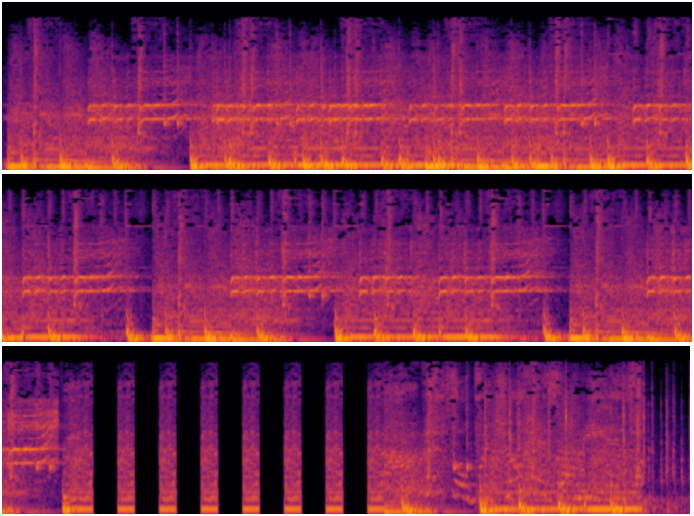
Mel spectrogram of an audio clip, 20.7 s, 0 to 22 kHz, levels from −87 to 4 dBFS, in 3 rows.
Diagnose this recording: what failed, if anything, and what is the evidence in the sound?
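A doubled audio track runs from 2.09 to 6.05 s, most likely from a second, slower capture path or an edit that left two copies out of step. A full-band copy trails the original by about a second at roughly the same level, with no decay or room colour, so it reads as a duplicate rather than an echo. It cuts in abruptly at 2.09 s and drops out just as sharply at 6.05 s.

A stutter with silent gaps occupies 14.70 to 17.62 s, likely from a playback or streaming buffer that stalled and, on each retry, replayed its last fragment before running dry. The same 166 ms burst returns seven times at an even 417 ms period, with 250 ms of digital silence between repeats. Whatever should have sounded during that stretch is lost, not delayed.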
